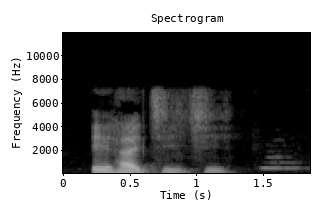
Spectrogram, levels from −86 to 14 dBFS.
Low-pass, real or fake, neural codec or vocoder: 7.2 kHz; real; none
